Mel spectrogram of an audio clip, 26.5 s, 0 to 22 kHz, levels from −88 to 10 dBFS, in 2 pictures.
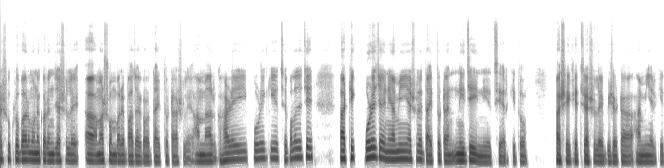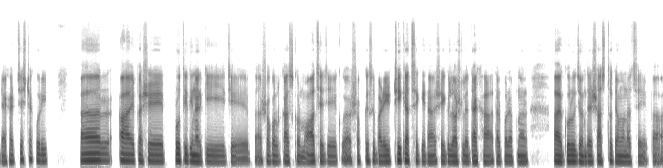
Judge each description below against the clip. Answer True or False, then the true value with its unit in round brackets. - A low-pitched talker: True (115 Hz)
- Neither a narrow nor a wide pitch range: True (3.3 semitones)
